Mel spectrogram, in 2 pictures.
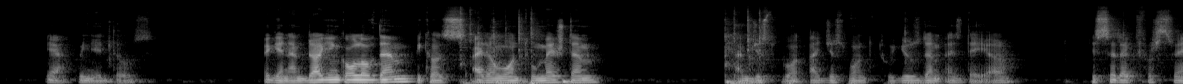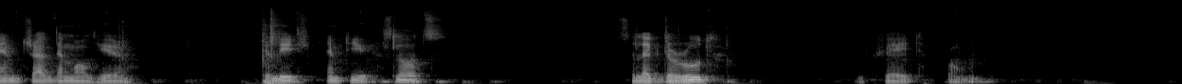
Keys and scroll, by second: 8.9 v, 14.1 Delete, 18.3 n, 22.1 v, 22.5 c.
